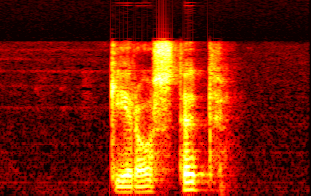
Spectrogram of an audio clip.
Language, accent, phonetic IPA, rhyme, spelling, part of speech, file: German, Austria, [ɡəˈʁɔstət], -ɔstət, gerostet, verb, De-at-gerostet.ogg
- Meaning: past participle of rosten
